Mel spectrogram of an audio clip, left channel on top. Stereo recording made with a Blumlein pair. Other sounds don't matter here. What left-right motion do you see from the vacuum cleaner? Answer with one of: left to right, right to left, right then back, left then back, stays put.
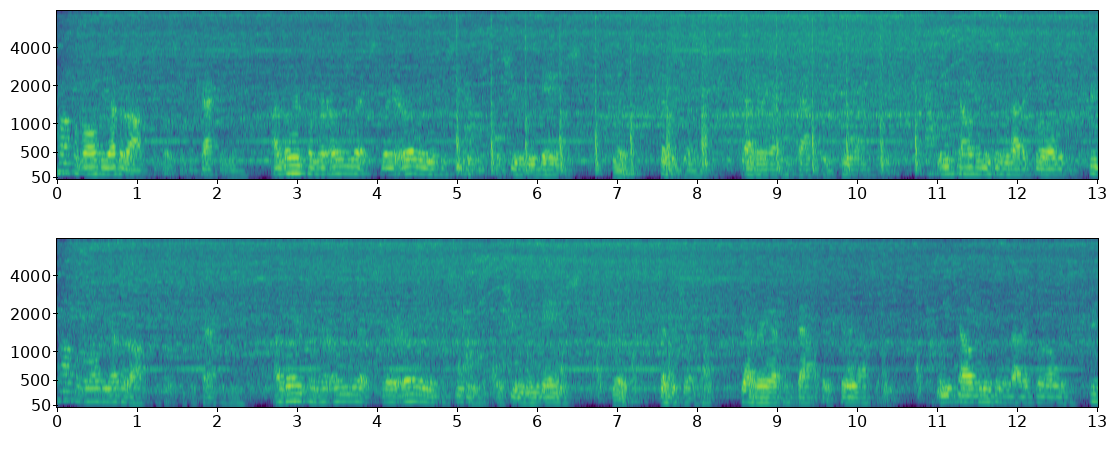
right to left.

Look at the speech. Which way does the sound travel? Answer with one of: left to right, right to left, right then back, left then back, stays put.
right then back.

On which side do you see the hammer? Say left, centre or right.
left.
